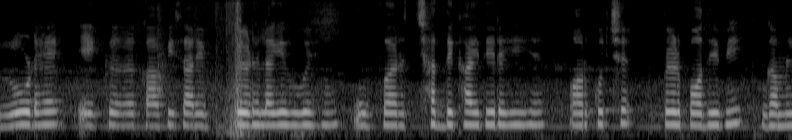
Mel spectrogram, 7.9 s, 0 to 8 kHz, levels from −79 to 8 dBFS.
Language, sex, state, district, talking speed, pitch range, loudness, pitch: Hindi, female, Bihar, Muzaffarpur, 175 wpm, 220-235 Hz, -33 LUFS, 230 Hz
